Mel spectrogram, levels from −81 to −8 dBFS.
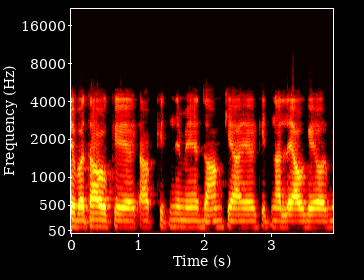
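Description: No technical faults can be heard in this speech recording, so there are none to describe in time order.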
